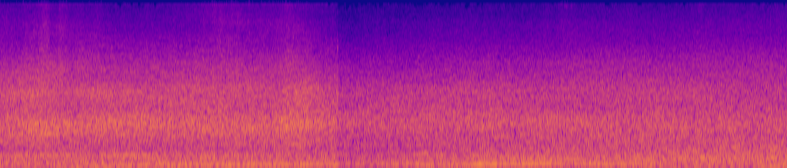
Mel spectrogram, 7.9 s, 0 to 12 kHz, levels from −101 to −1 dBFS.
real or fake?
real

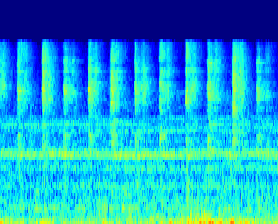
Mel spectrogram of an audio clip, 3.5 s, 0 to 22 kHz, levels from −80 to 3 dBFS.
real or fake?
fake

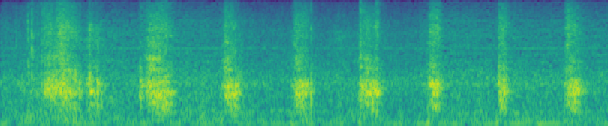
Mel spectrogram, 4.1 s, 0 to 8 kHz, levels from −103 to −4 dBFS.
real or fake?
real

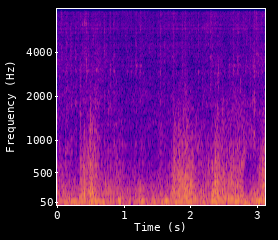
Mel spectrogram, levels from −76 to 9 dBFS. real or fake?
fake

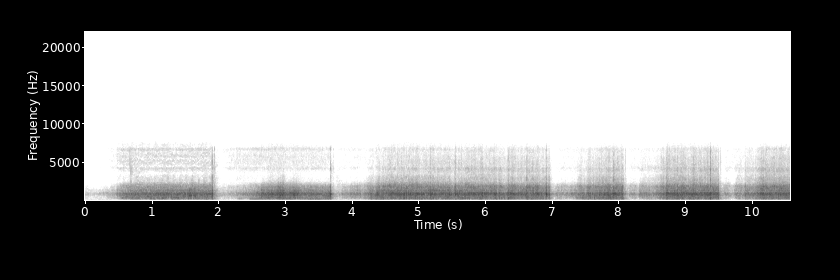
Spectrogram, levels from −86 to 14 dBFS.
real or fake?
real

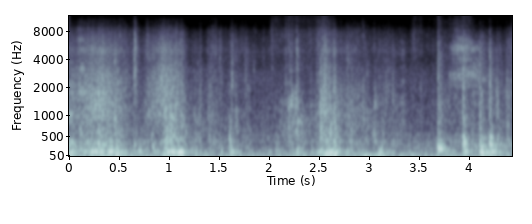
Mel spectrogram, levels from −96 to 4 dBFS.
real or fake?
real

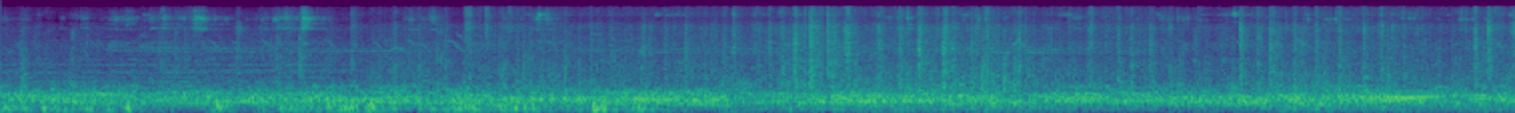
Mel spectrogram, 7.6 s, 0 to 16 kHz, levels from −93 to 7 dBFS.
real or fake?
real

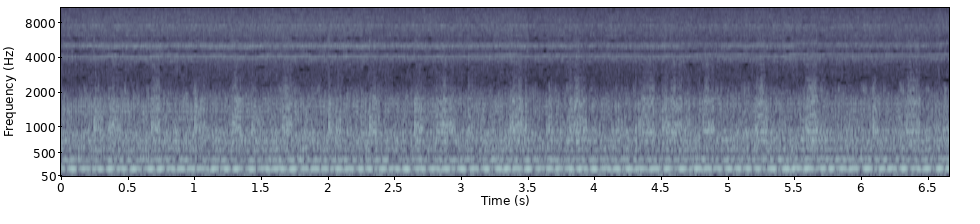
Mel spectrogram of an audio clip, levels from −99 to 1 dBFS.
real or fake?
real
